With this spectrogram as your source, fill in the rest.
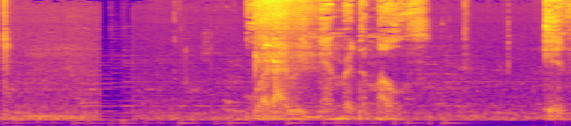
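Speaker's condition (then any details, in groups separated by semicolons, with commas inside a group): Total laryngectomy; total laryngectomy for throat cancer, radiation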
